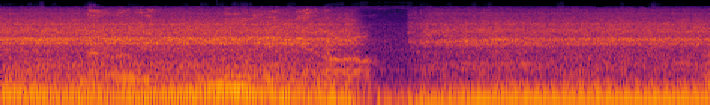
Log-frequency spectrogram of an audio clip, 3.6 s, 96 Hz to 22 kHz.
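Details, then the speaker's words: 1990 Chevy K5 Blazer with no low-end torque, headers with true dual exhaust: steady drone at higher RPM while driving, then it briefly cuts out and sags before catching again. Persists despite new EGR, fuel pressure regulator, TPS, MAP, IAC, O2 sensor, distributor, plugs, wires and coil. "This is while I was driving, going down the road. It'll cut out, you'll hear it cut out and everything, so it's higher RPMs"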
